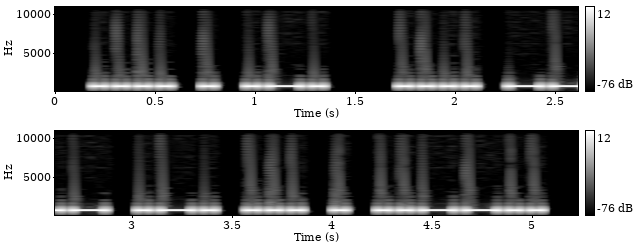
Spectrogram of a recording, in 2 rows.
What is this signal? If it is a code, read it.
Morse code, heard as a keyed tone, about 22 wpm, 700 Hz. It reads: HER HORSE?
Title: Sentences from Top 1000 Words - Review Part 1 - 22wpm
